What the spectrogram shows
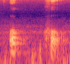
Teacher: বিষয়টা আমরা দেখি, যেমন উদাহরণ, যেমন এখানে রয়েছে অক্ষ, স্বরীয় রয়েছে শব্দের শুরুতে, তারপরেই যুক্ত খ বর্ণটি রয়েছে। এই জন্য এটির উচ্চারণের ক্ষেত্রে আমাদের অ এর উচ্চারণ ও এর মতো হয়ে যাবে, অর্থাৎ উচ্চারণ করতে গেলে বলতে হবে আমাদের অক্ষ।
